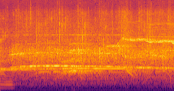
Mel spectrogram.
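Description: A crowd claps in a steady, dense round of applause that fills the whole clip at an even loudness, with a few faint sustained tones running underneath.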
